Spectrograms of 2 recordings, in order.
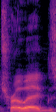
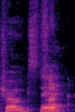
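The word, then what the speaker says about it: Tröegs: do we all pronounce it correctly? Do they pronounce it Troegs or anything like that? No, or it's is just, it it's, Trogs? it's just Trogs.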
